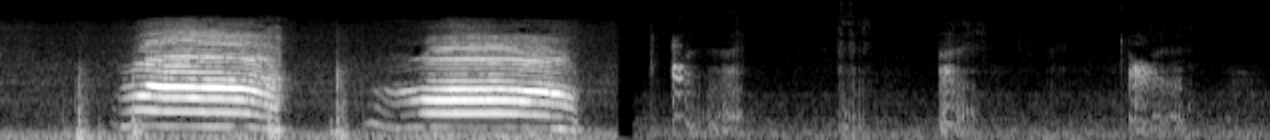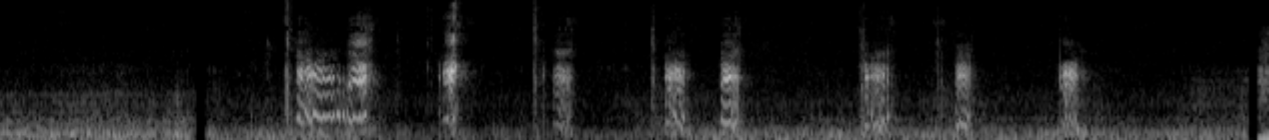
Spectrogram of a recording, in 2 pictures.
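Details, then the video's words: Domestic cat letting out two loud, drawn-out meows in quick succession, rich and harmonic with a wavering pitch, followed by quiet scattered clicks and taps in an otherwise still room. "cat sounds"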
